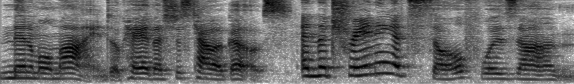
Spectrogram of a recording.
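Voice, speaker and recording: Amid noticeable background noise, a woman speaks in an animated tone at a fairly slow pace. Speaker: comedian and former barista. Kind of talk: online stand-up monologue. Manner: casual, animated.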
